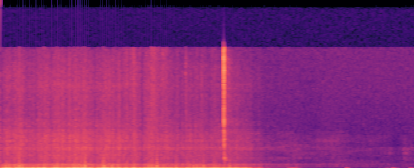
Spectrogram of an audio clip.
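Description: A loud, irregular low rumble that cuts off suddenly about four seconds in, leaving near silence with a few faint clicks.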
